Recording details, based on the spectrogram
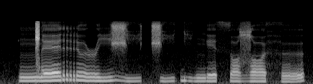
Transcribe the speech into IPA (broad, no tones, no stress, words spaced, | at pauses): ŋ͡ǁɛ rɵɹi ʒi̤ t͡ʃi̤ɠi̤ŋe θɵzˤɵ hɵ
